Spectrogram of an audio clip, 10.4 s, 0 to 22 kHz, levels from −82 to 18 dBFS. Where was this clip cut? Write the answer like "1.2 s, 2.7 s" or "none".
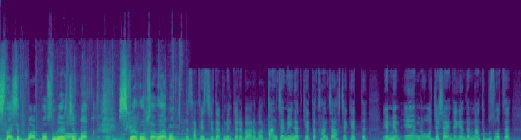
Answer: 3.7 s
